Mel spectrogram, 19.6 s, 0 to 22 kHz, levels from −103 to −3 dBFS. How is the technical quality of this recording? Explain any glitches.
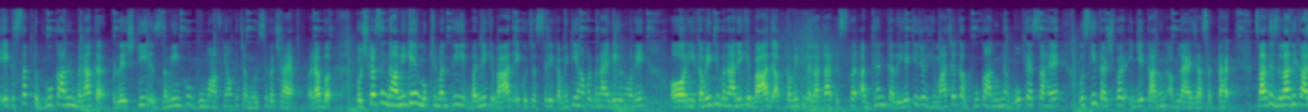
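No technical glitches can be heard anywhere in the recording; the signal stays steady and intact throughout.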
